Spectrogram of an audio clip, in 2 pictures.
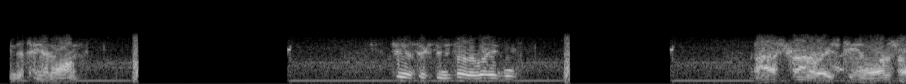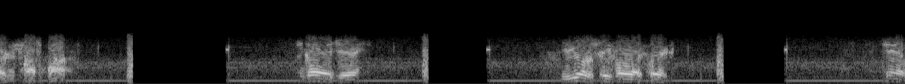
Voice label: Police Radio Southern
